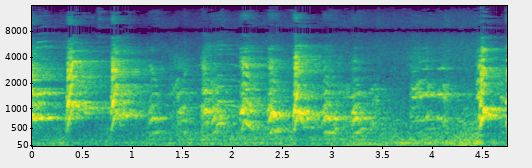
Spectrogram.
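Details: Eye contact training session with J, a Shih Tzu, giving a rapid run of shrill, slightly whining barks, roughly two or three per second, in a quiet room.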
